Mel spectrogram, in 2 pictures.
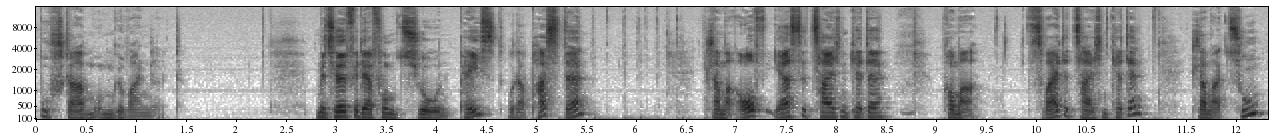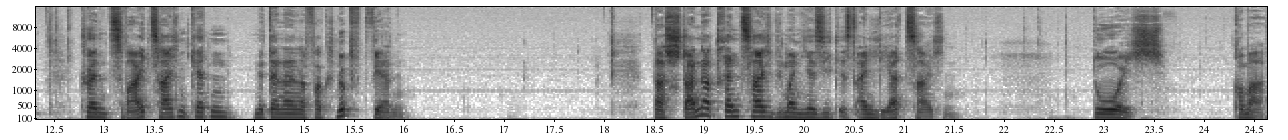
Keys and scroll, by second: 4.9-6.7 typing, 7.8-9.1 typing, 10.9 shift+9, 12.5 Return, 22.2 Up, 22.6 Left, 23.4-24.6 typing.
